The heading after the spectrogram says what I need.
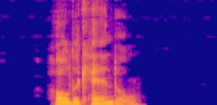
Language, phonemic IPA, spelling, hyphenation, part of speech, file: English, /ˌhəʉ̯ld ə ˈkæn.dəl/, hold a candle, hold a can‧dle, verb, En-au-hold a candle.ogg
- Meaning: To compare; to be even remotely of the same quality, skill, etc. as another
